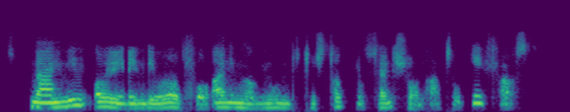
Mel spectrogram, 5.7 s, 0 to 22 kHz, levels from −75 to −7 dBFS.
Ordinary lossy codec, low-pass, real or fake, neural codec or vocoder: none; none; fake; codec, 16 kHz, 0.5 kbps, FreqCodec, smaller model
